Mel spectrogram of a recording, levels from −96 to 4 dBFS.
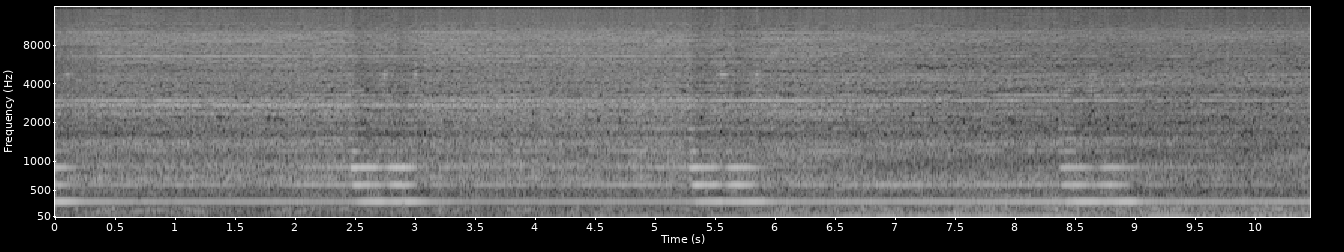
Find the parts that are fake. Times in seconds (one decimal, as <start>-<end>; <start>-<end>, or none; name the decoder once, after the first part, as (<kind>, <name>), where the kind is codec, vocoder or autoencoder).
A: none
